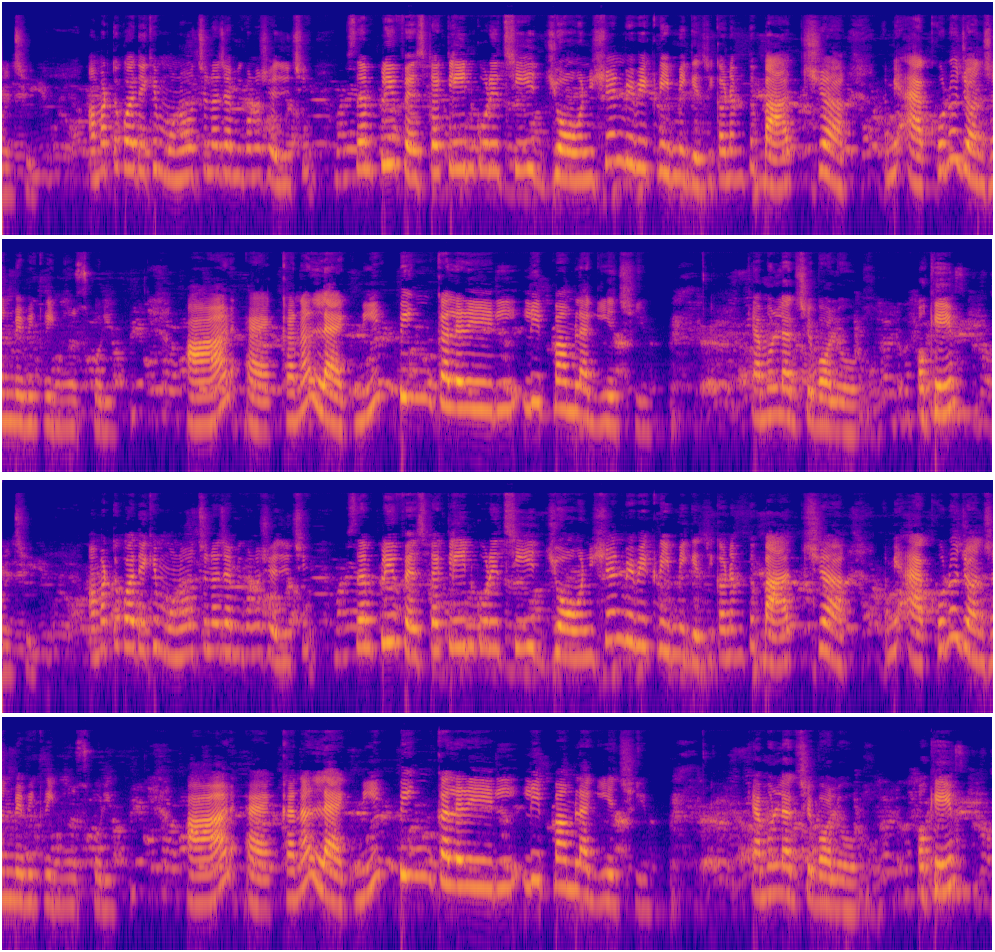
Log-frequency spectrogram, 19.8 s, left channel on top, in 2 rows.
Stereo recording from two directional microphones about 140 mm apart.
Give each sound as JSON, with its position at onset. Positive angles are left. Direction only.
{"t": 0.9, "sound": "a woman's voice", "side_deg": 35}
{"t": 11.7, "sound": "a woman's voice", "side_deg": 35}
{"t": 17.4, "sound": "a woman's voice", "side_deg": 40}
